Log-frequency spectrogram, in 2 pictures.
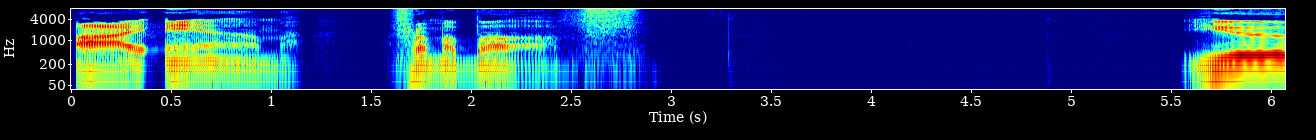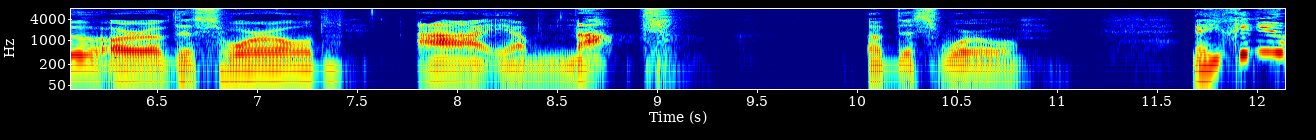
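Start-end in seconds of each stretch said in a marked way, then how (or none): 0.0-10.9 very slow, low and measured; slow, solemn declaration. Acted. Preacher voicing Jesus to the religious leaders, slow and solemn. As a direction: draw out each phrase with weighty pauses.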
